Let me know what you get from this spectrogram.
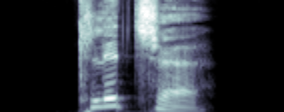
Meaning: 1. a small place, house 2. a small place, house: small company
- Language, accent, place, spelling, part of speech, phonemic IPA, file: German, Germany, Berlin, Klitsche, noun, /ˈklɪt͡ʃə/, De-Klitsche.ogg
